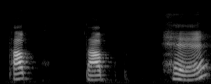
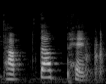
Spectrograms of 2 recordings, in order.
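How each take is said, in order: First: The final syllable begins with a separate h sound. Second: The final syllable begins with an aspirated p sound. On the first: The speaker calls it wrong. "If you can read the Hangul, you might pronounce it as" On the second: The speaker calls it right. "you need to change the pronunciation into p, p sound"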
